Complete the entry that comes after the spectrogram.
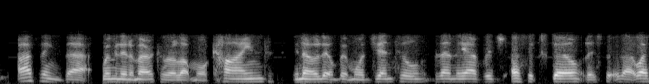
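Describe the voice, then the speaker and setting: With a British accent, a man talks very fast in a monotone, flat delivery with hardly any pauses. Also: medium pitch for a man. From England, Coventry. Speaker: caller. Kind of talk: phone-in chat. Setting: phone call. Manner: halting.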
